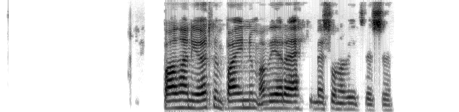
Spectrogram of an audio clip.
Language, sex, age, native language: Icelandic, female, 60-69, Icelandic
